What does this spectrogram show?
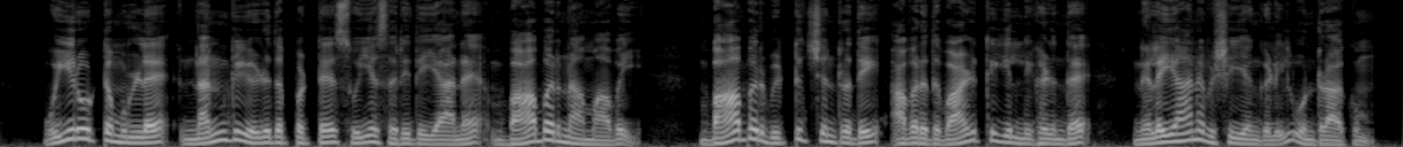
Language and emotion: Tamil, neutral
